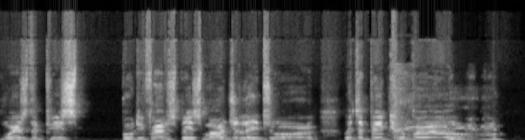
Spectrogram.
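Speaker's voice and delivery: high, swinging pitch. A voice actor, asked what other voices they do, demonstrates a Marvin the Martian voice. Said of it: "the Martian".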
